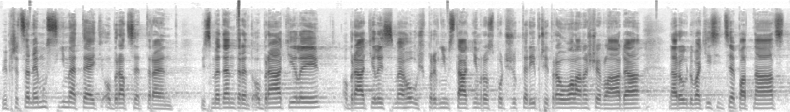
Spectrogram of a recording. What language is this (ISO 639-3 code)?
ces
